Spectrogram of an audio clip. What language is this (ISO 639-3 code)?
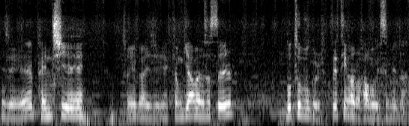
kor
